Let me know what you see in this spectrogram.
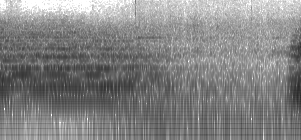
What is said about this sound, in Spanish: el tren Esperamos a que pase tantito.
